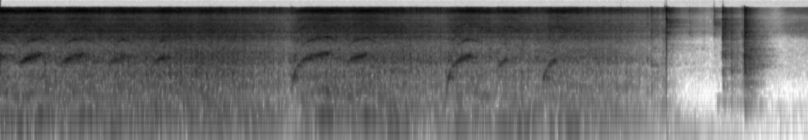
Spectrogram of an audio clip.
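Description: A sewing machine stitches a straight seam on a tailored garment, running in a steady, close mechanical whir for about six and a half seconds before stopping, followed by a few sharp clicks.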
